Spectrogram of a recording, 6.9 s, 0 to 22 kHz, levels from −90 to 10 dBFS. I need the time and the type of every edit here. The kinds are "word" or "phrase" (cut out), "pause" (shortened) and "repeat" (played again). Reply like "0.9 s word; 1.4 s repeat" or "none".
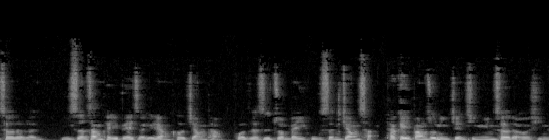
2.9 s pause; 4.7 s pause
